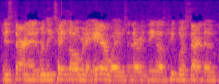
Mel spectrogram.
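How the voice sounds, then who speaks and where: A woman's voice: fairly low pitch, fairly even intonation, rapid-fire, sharp tone, distant mic. A woman hosting a radio interview in a chatty, casual way, laughing easily and filling her speech with "like". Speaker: radio host. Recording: echoey room, voice off-mic, faint hiss.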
